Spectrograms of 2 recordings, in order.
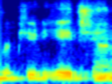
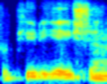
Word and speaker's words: repudiation: It's a Latin spelling, T-I-O-N. We kept that same spelling in English, but it's not pronounced anything like it looks. We say repudiation or repudiation, depending on how you learn to pronounce that and where you live, maybe.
